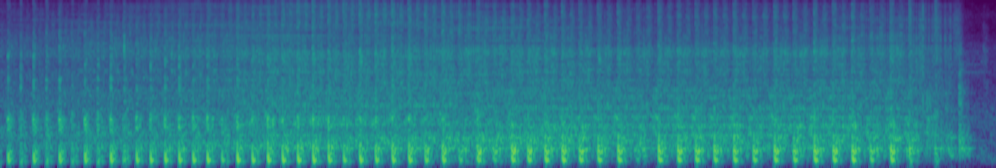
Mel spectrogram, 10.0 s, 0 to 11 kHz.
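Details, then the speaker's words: Royal Enfield Bullet 500, about 7,600–7,700 miles, slightly warm: loud, slow single-cylinder thumping with uneven beats and occasional pops, then cuts off. Aftermarket exhaust and carburetor are due to go back to original; it runs rough and doesn't accelerate smoothly. "the reason for that is this thing is insanely loud and you kind of feel bad for uh riding it because it's it's actually that loud plus it doesn't run quite right"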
